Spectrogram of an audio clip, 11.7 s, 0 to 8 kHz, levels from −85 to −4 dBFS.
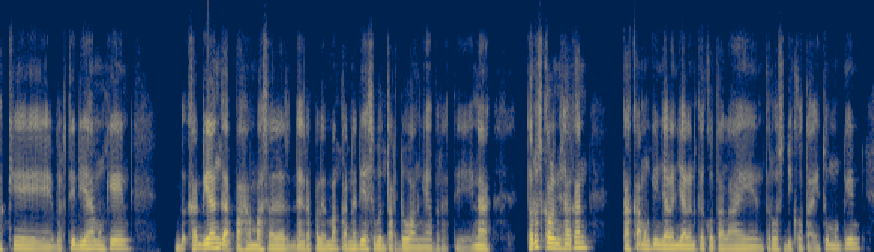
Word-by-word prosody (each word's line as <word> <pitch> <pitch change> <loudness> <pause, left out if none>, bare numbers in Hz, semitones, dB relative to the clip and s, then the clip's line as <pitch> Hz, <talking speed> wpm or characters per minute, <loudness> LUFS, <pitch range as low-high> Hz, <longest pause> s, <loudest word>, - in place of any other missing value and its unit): Oke 120 +2 -5 0.5
berarti 105 +4 -6
dia 125 +1 +4
mungkin, 135 +3 +1 0.8
be - - -2
k - - -4 0.2
dia 145 +2 +9
enggak 140 -3 +4
paham 115 +2 0
bahasa 115 +1 0 0.3
daerah 115 0 0
Palembang 115 +3 0
karena 120 0 0
dia 130 - +4
sebentar 115 -4 -1
doang 105 -1 +1
ya 105 - -2
berarti. 105 +1 -12 0.3
Nah, 115 - +4 0.5
terus 180 +6 +4
kalau 160 -3 +7
misalkan, 145 +4 +2 0.5
Kakak 120 +2 0
mungkin 130 +1 0
jalan-jalan 120 -1 +3
ke - - -3
kota 115 -1 -2
lain 110 -1 -2
terus 115 -1 -3
di 110 - -4
kota 105 0 -8
itu 110 +5 -6
mungkin 135 +3 -3
120 Hz, 170 wpm, -23 LUFS, 110-130 Hz, 0.8 s, dia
